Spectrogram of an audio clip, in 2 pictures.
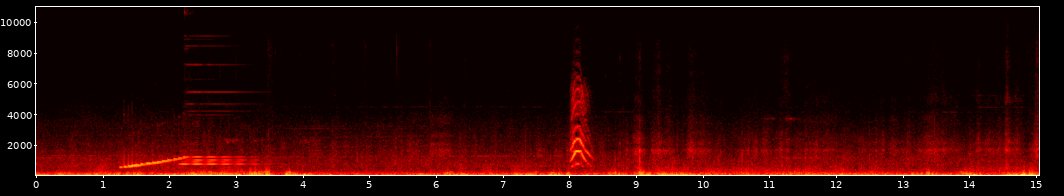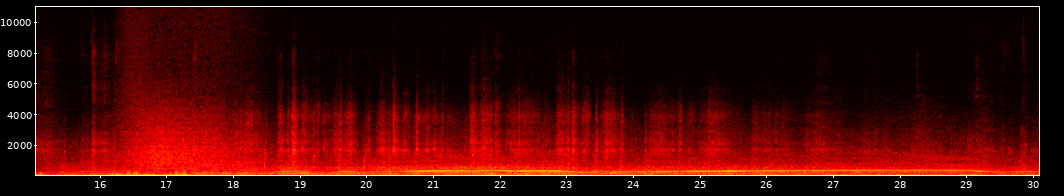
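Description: Wind rumbling on the microphone of a camera carried on foot outdoors. A couple of short whistle-like tones come early, a brief hiss about midway, and a steady, slightly wavering hum through the second half.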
